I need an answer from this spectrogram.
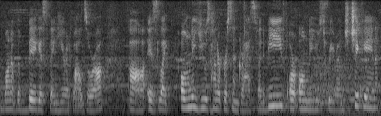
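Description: A woman from the Czech Republic in her forties with a Czech accent, chatting animatedly in an interview in a small office, with many fillers. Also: on the low side. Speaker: food company founder. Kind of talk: casual interview chat. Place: small office with bookshelves, indoors.

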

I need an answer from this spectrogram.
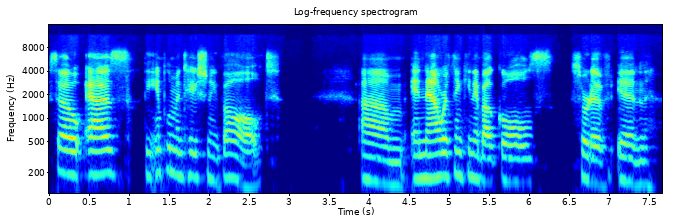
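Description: Woman giving a slide talk over a dull video call. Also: low-pitched. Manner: measured, explanatory, frequent ums and restarts. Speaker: keynote speaker. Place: indoors at home on a video call. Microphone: computer mic on a webcam call.

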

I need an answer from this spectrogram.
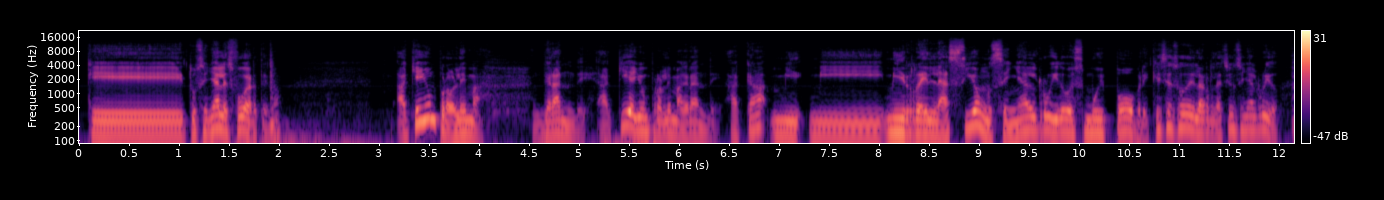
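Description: A man's voice: mid-range voice, lively intonation, a little slow, a little mellow, dry recording. A man teaching a class on audio processing. He talks through each step and keeps asking the students whether they are still with him. The recording is dry and close. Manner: explanatory, asks students if they follow. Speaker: audio production lecturer. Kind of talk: online class demonstration.

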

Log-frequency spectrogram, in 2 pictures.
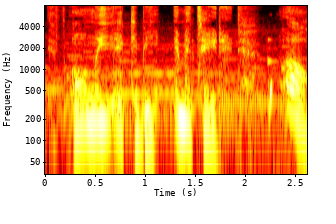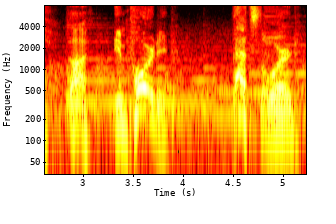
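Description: Game role: nervous young travelling merchant, high animated voice, evasive, faint music behind. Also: male voice, a little slow. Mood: ingratiating. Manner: hesitant, stammering, evasive. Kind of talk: scripted video game voice acting.

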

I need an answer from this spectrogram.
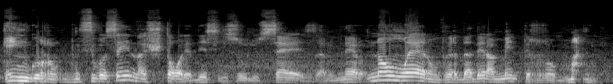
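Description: Man, Angolan Portuguese accent, emphatic, lecturing, repetitive, medium pitch. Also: big pitch swings, moderate pace, a little mellow, a little hiss or hum. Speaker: interviewee. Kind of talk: impassioned monologue.

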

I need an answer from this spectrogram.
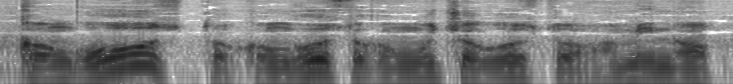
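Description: This selfie vlog has a forties-aged man with a coastal Guerrero accent from Mexico chatting to camera, first inside a house, then on a roadside, the phone at arm's length. He's animated at a moderate pace, his medium-pitched voice darkish and breathy, his speech salty and colloquial.

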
